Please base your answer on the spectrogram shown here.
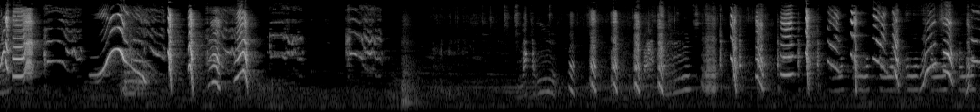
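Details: Indian ringneck parakeet responding to another parrot, a rapid run of sharp, high squawks and rising whistled notes, pausing briefly midway before resuming in quick bursts, indoors.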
